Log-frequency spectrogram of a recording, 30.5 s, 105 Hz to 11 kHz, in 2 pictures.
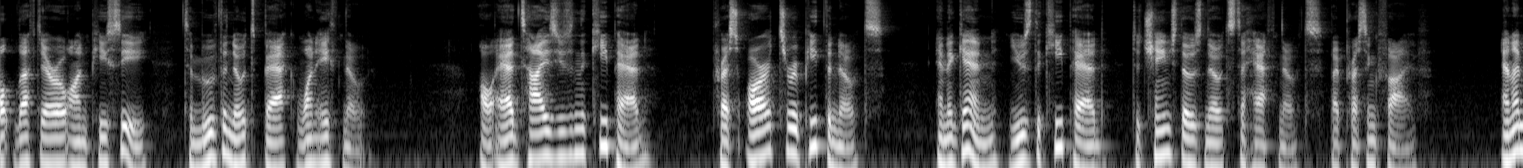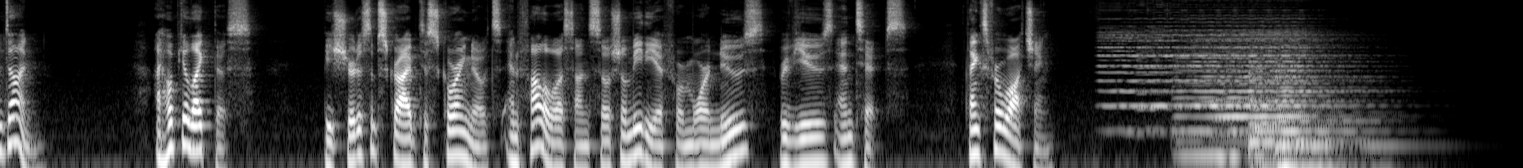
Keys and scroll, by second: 5.2 KP_Enter, 8.4 r, 12.4 5, 19.8-20.5 typing, 25.8 typing.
